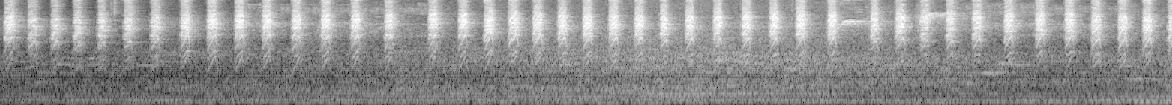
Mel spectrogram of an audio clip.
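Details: Little spiderhunter lure call to provoke singing: about forty crisp, high-pitched chip notes in a fast, regular run, slightly louder after the opening second.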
